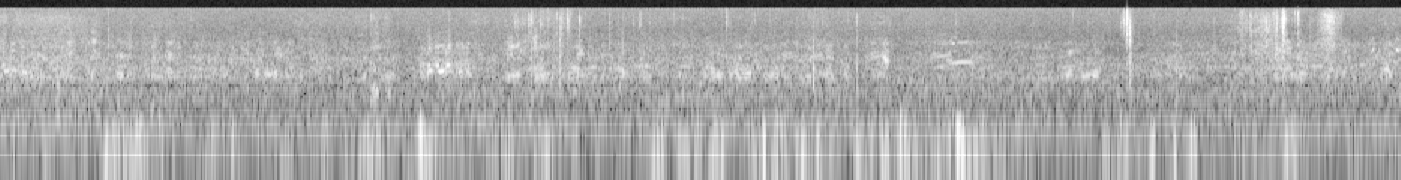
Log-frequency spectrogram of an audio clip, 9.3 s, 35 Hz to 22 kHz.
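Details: Wild bean geese numbering a couple of thousand in a field on Texel, Netherlands, 22 November 2014, half the flock flying off. Continuous massed honking over gusty low rumbles and occasional sharp knocks.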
